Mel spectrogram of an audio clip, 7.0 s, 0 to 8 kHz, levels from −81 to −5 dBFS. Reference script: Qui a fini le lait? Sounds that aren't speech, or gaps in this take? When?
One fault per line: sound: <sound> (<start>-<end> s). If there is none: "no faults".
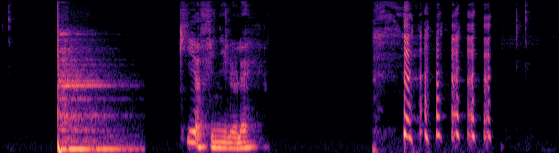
sound: thud (0.7-1.8 s)
sound: laugh (4.7-6.2 s)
